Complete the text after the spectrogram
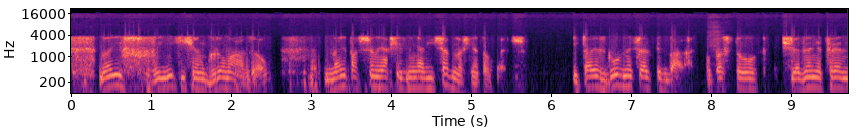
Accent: Wrocław, Lower Silesian Voivodeship, Poland; bo ja jestem z Wrocławia

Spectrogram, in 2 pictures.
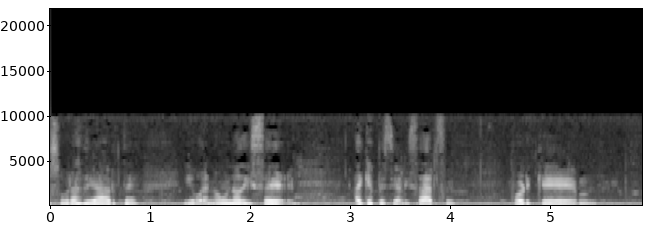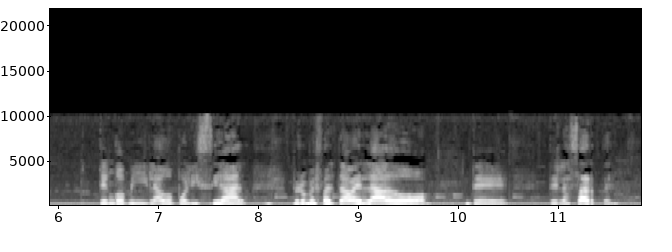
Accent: Jujuy, Argentina; soy jujeña y cuando tenía entre 5 y casi 10 años, mi abuelo me llevaba a recorrer toda la hermosa quebrada de Humahuaca

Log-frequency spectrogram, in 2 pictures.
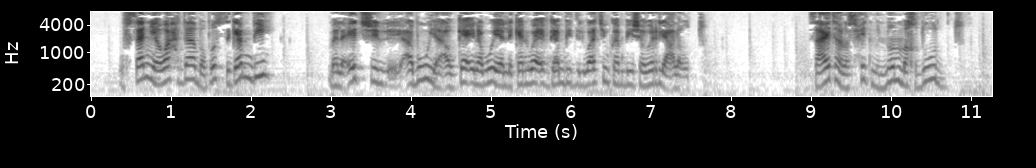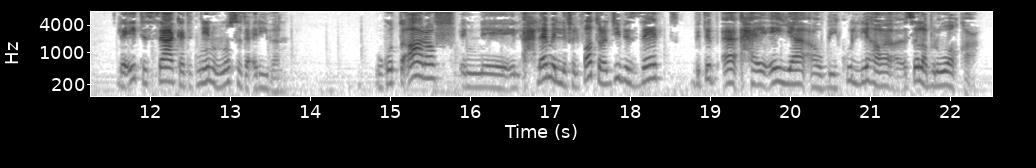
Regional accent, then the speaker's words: Alexandria, Alexandria Governorate, Egypt; now in Cairo, Egypt; انا اصلا من اسكندرية وجيت على القاهرة عشان اشتغل،

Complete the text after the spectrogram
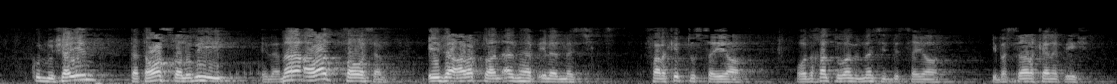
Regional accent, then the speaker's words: Egypt; احنا عندنا في مصر في شيء آخر بيذهب العقل

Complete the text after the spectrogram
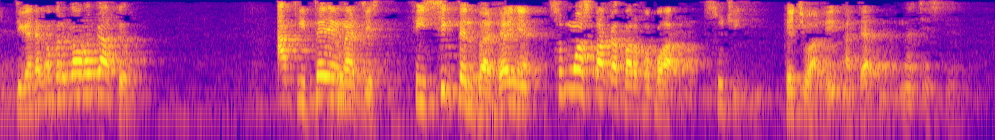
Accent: East Java, Indonesia; Saya susah ngomong bahasa Sunda, Pak, karena saya asli Jawa Timur.

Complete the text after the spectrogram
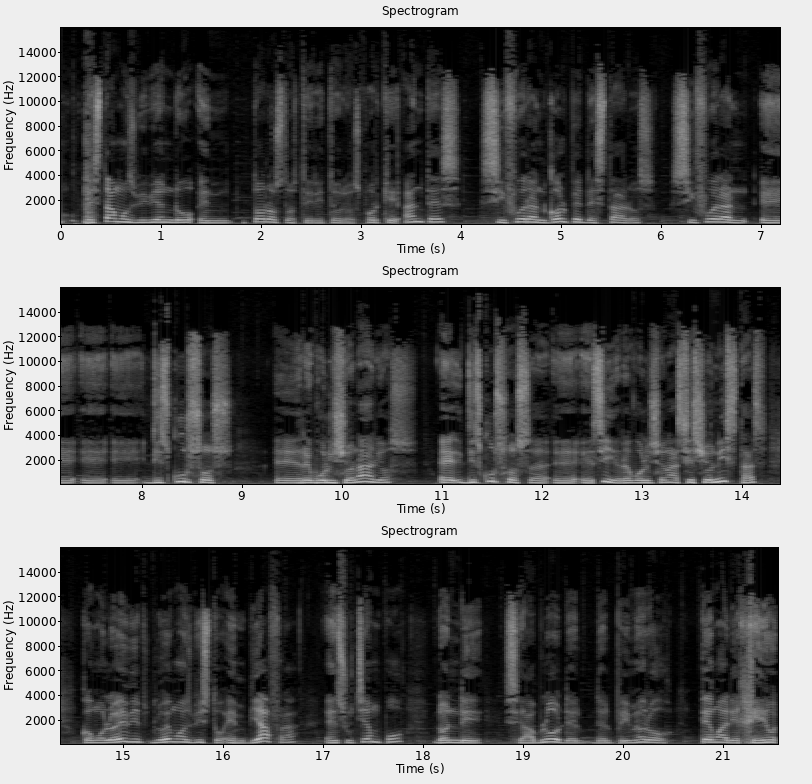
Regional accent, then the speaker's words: Guinea; En mi país, en 2010, hemos vivido el mismo, Guinea-Conakry.

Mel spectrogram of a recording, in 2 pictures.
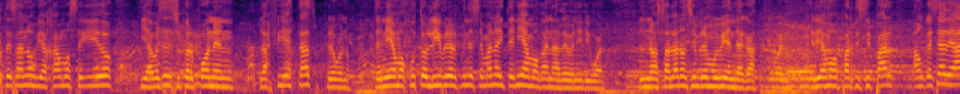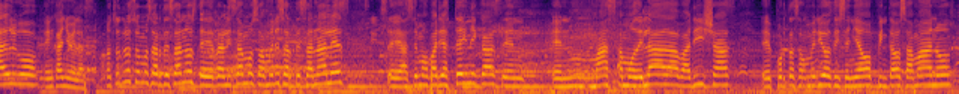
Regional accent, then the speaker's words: San Fernando, Spain; yo soy de San Fernando. Española, sí

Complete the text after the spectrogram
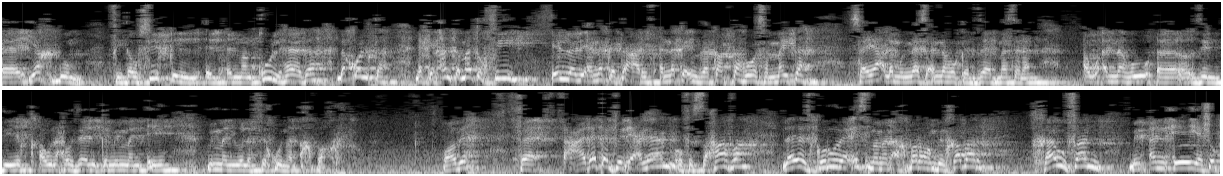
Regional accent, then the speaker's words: Egypt; احنا عندنا في مصر يقول لك كده

